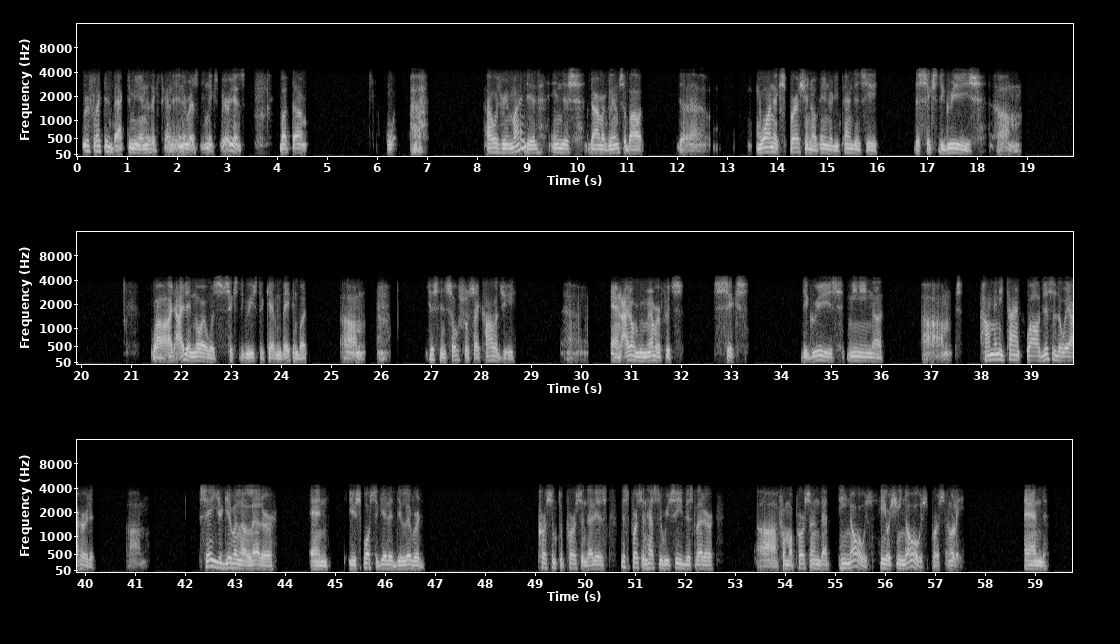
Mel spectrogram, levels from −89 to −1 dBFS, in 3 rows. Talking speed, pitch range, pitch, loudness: 110 wpm, 100-115 Hz, 105 Hz, -25 LUFS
